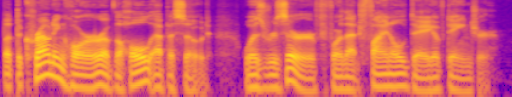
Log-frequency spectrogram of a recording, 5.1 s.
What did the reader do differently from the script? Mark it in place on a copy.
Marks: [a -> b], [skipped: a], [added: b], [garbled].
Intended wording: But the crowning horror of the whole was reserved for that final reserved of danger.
But the crowning horror of the whole [added: episode] was reserved for that final [reserved -> day] of danger.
